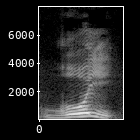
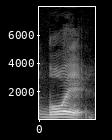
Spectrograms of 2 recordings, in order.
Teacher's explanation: go tebal, ya tipiskan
